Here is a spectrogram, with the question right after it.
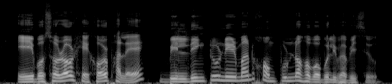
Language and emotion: Assamese, happy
